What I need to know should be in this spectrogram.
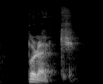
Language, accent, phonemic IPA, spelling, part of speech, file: French, France, /pɔ.lak/, polaque, noun, LL-Q150 (fra)-polaque.wav
- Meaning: alternative spelling of polak (Polack, person of Polish descent)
